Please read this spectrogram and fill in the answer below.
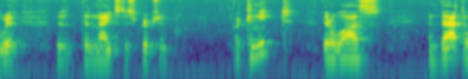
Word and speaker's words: knight: The first is the knight, pronounced the knicht in Middle English.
